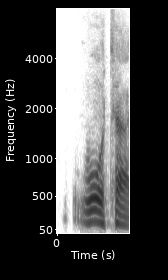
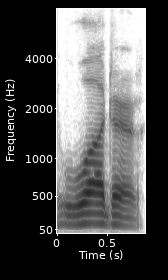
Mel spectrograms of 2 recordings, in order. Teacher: in British IPA we pronounce it letter T is a strong T, whereas in Americans pronounce it like a flap T. We call it D.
